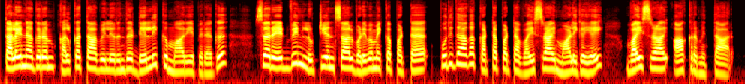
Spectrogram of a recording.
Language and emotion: Tamil, neutral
